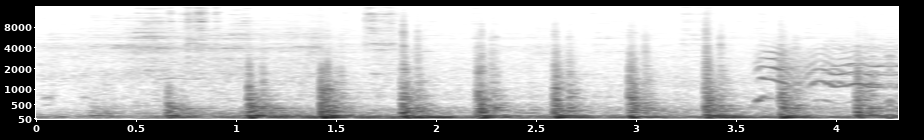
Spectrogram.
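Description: Powwow drum group striking a large shared hide drum with padded beaters in unison: a steady beat of about two and a half strokes a second that grows louder over the first second or so. A high lead singing voice comes in near the end.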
